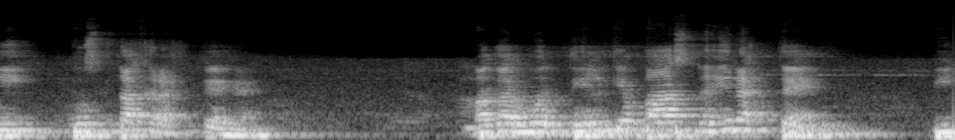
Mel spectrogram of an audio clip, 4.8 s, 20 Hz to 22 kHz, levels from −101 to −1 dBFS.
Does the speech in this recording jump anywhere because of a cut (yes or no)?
no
